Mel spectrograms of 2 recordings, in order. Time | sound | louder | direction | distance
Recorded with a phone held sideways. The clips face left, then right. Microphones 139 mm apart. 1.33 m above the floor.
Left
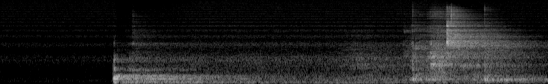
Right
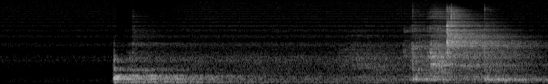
1.1 | chewing | left 1 dB | 20° left (ahead or behind) | 1.4 m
